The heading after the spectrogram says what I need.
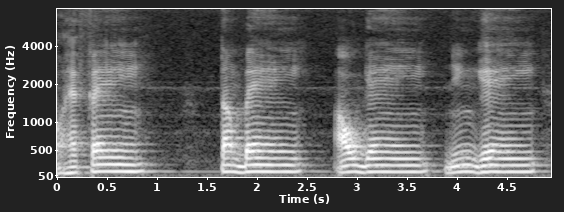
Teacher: olha a tonicidade na última sílaba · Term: oxítonas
